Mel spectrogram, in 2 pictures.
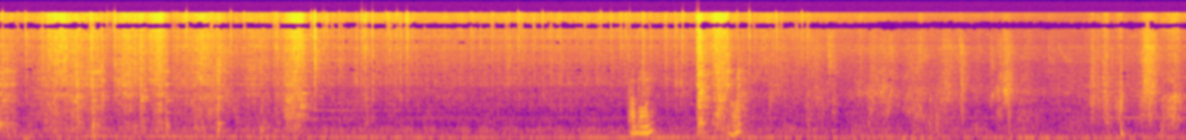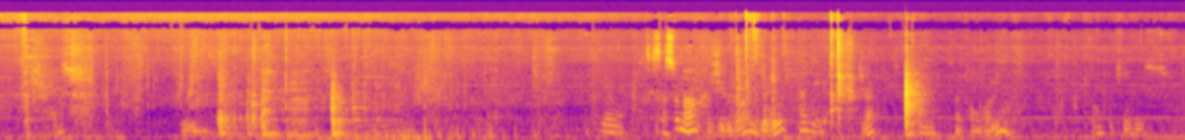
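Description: Scattered light clinks, knocks and scrapes of dishes, cutlery and a metal pizza peel over a faint steady hiss, with quiet voices in the background in the second half.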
